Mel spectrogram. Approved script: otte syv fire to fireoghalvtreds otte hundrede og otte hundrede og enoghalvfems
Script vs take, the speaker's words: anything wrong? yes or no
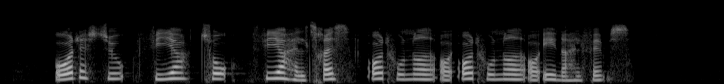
no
